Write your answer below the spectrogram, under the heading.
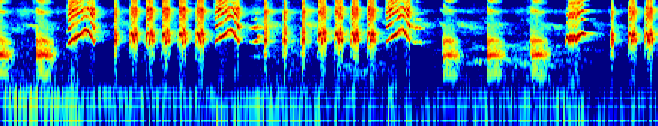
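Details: Javan myna singing energetically in a master recording for training songbirds: harsh buzzy squawks alternate with rapid runs of sharp clicking notes and repeated rising-falling whistled chevrons, delivered in quick bursts with a faint low hum beneath.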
